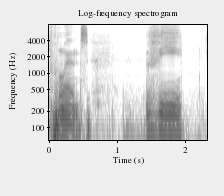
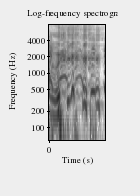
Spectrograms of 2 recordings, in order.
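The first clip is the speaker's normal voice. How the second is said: laughing; 11 dB louder than usual. Real, not acted. Laughing at own joke.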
